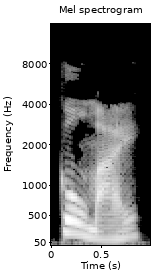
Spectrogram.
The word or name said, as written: 购买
